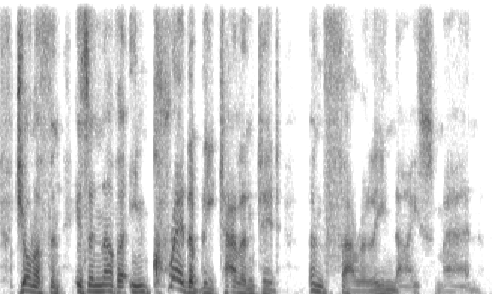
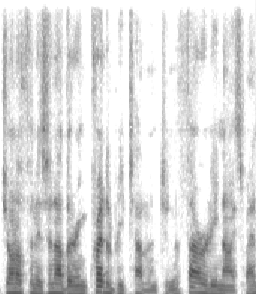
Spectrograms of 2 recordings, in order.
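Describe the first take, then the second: First: It is read slower with emotion and a giggle. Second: It is read plainly at normal speed.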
